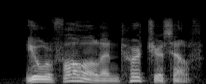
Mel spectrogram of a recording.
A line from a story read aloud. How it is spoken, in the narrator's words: called out anxiously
